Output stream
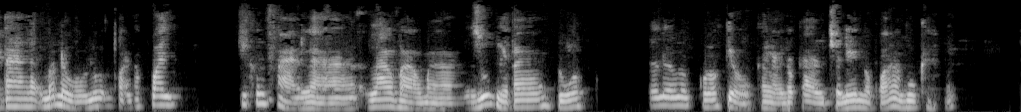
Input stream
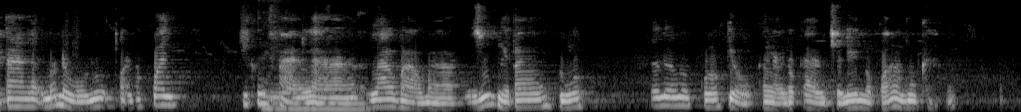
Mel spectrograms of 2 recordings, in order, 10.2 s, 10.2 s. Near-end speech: present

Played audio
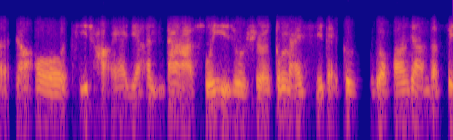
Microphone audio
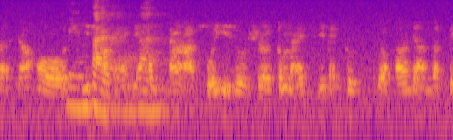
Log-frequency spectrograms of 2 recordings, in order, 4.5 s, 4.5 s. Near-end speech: present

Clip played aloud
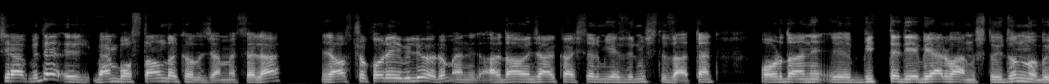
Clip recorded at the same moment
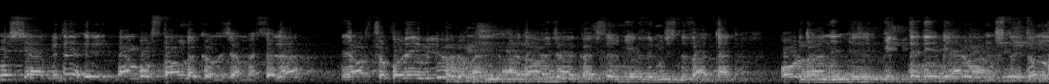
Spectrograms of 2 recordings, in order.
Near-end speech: present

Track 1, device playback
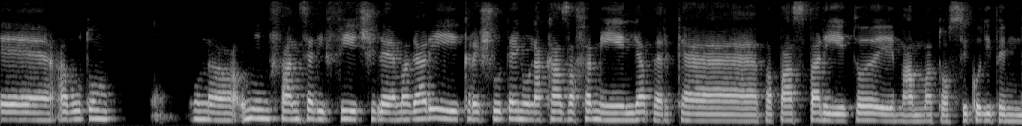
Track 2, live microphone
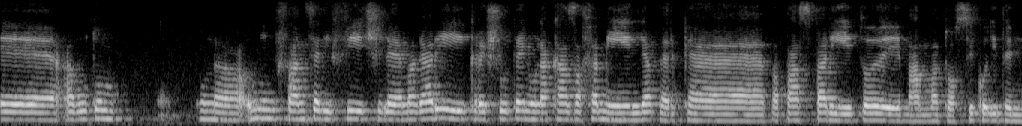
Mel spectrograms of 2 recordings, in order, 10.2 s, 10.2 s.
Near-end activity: none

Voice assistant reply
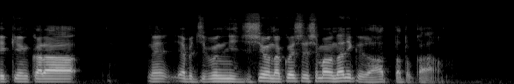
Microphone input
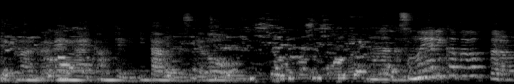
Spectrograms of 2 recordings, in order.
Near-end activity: present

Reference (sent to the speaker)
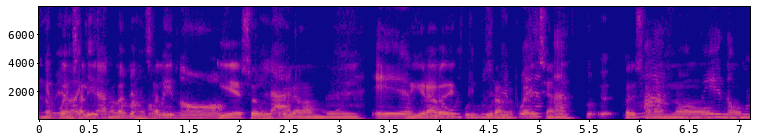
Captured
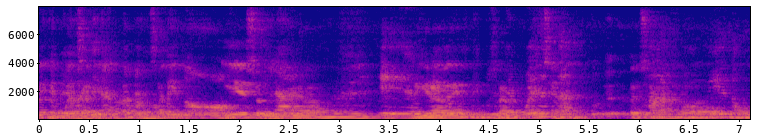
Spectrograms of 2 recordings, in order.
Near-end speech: none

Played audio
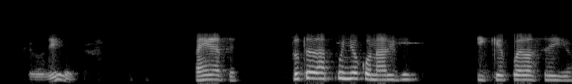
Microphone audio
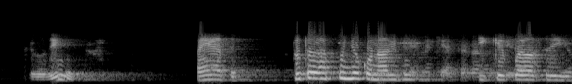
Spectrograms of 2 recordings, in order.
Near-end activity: present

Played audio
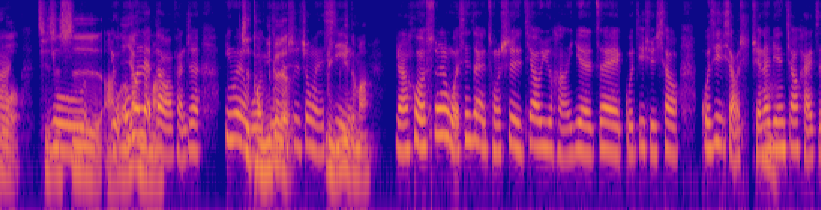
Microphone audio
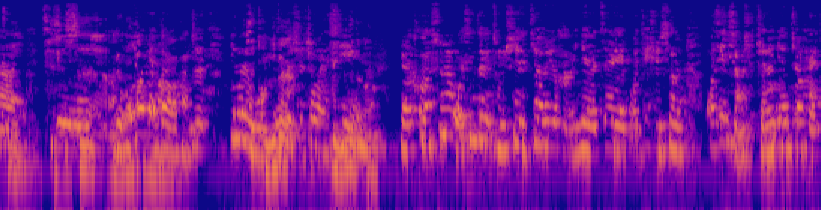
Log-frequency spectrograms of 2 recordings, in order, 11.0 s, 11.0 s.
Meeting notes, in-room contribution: none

